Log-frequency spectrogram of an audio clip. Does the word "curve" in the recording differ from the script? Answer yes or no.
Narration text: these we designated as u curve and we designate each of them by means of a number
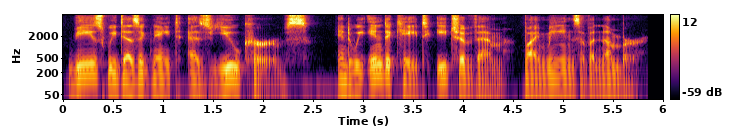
yes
